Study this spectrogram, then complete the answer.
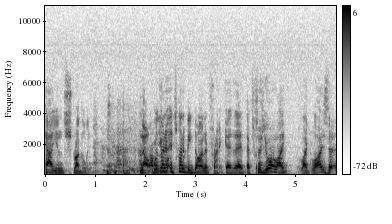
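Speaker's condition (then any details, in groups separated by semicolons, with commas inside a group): No condition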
